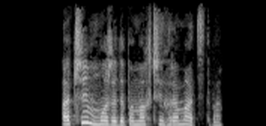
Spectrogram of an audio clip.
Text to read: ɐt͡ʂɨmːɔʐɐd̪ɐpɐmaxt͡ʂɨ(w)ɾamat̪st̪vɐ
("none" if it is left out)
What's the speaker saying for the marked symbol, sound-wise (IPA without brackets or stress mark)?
ɣ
